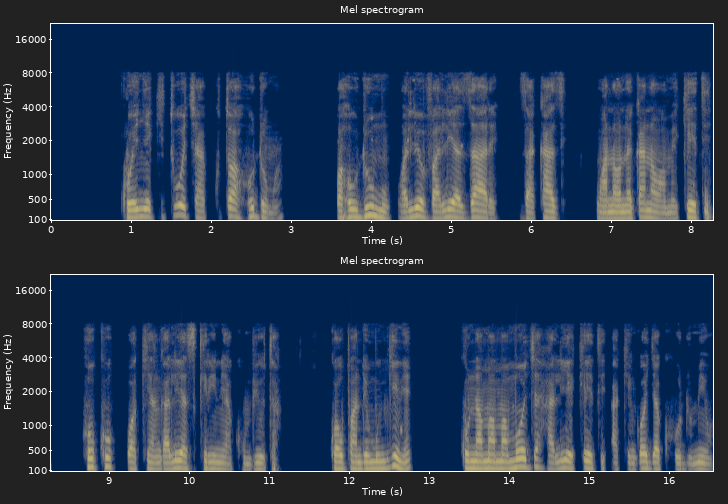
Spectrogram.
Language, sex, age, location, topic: Swahili, male, 25-35, Nakuru, government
